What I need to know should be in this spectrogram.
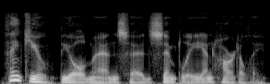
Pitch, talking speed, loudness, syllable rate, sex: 90 Hz, 200 wpm, -18 LUFS, 4.6 syllables/s, male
